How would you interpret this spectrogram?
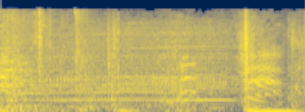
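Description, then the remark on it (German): A video game car engine hums steadily with a sustained tone, then a louder burst of rumbling noise near the end, like the car accelerating or skidding. “Auto.”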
